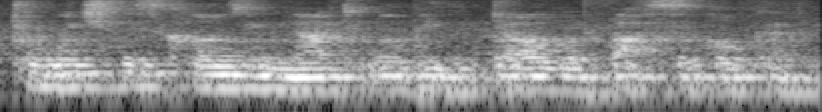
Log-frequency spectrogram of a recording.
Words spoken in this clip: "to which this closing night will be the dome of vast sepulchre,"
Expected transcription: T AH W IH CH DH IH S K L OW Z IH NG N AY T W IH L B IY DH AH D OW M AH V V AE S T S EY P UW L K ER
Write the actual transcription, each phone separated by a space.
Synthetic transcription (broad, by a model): T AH W IH CH DH IH S K L OW Z IH NG N AY T W IH L B IY DH AH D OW AH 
